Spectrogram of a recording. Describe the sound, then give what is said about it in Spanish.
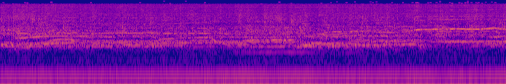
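A crowd cheers and applauds without pause, with high whoops and whistle-like cries rising over a dense, steady wash of clapping and voices at a fairly constant loudness. “Un aplauso chingado.”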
